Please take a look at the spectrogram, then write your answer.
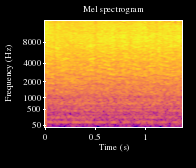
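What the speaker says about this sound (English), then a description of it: "So we're just going to spray it." Cooking spray hisses onto microwaved stir-fry vegetables in a pan, a steady, close airy spray lasting the whole moment with no talk.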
